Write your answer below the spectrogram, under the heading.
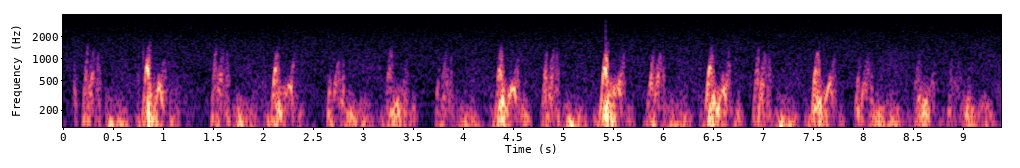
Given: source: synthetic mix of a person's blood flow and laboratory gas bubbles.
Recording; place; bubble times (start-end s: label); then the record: Doppler ultrasound of blood flow; precordium
no bubbles
From the record:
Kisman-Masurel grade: 000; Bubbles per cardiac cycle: 0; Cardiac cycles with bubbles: 0%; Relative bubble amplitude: no bubbles discernible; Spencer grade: 0 (complete lack of bubble signals)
